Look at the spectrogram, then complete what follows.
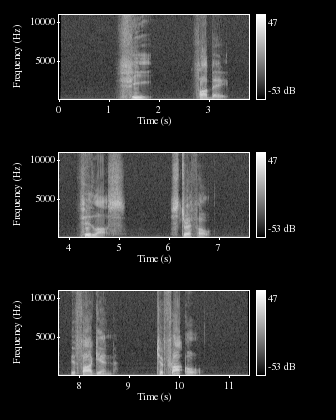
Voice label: drill, ntgreek

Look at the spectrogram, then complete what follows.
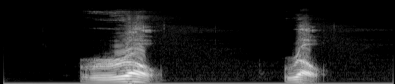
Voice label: "rho", Greek

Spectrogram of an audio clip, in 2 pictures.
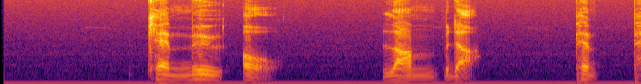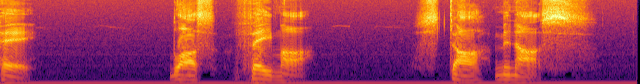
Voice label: drill, ntgreek

